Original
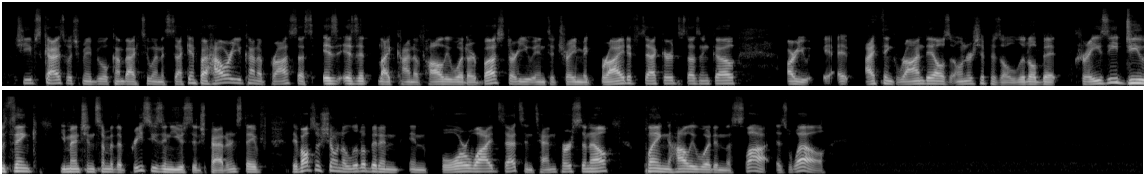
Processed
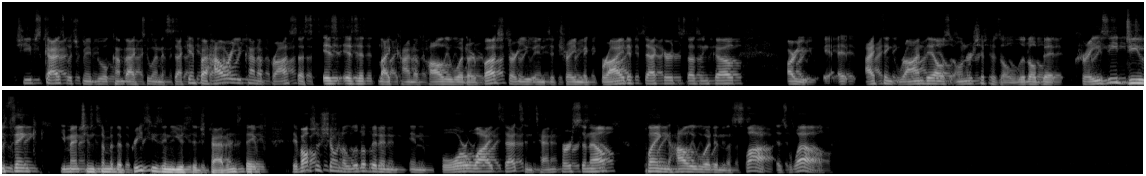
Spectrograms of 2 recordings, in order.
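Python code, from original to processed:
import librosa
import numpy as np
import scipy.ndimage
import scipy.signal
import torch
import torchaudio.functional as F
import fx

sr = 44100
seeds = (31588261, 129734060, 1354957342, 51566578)

p1 = fx.riaa(x, sr, side='playback', at=(12.24, 13.92))
p2 = p1 + fx.echo_single(p1, sr, ms=82, db=-11.5, dry=0)
y = p2 * 10.0 ** (-6.5 / 20.0)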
